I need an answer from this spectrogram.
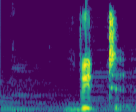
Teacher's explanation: ఈ అంటే ఇది ఫ్రంట్ కి ఉంది అలాగే క్లోజ్ కి దగ్గరగా ఉంంది అంటే నియర్ క్లోజ్ అన్నమాట ఫ్రంట్ నియర్ క్లోజ్ అన్నమాట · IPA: / ɪ /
